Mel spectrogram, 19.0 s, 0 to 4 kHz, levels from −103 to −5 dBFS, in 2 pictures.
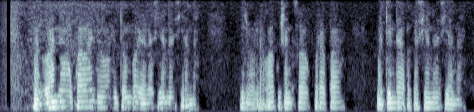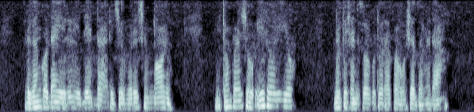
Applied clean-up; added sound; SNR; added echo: none; none; none; none.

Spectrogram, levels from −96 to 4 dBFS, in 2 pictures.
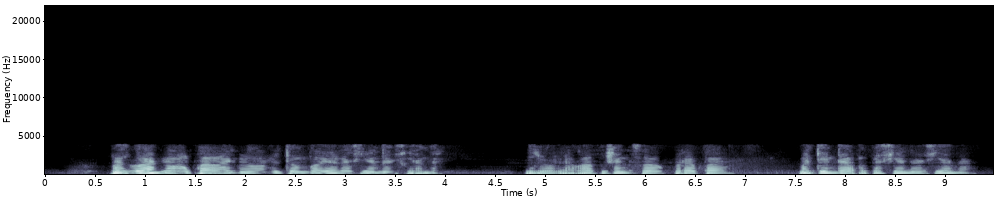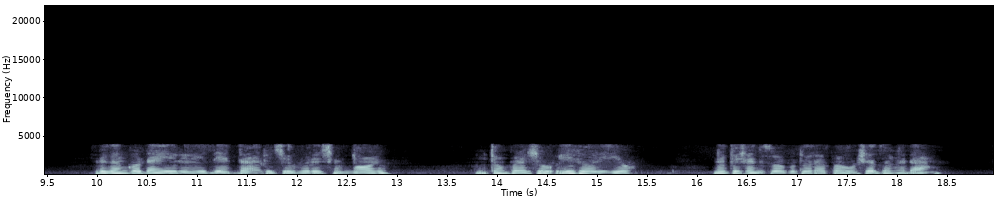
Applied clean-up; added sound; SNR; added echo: neural mask model Resemble Enhance denoiser.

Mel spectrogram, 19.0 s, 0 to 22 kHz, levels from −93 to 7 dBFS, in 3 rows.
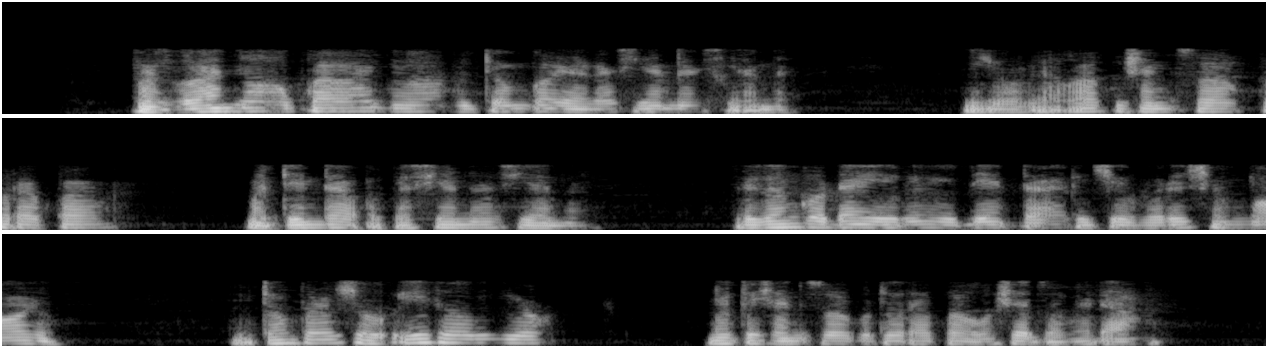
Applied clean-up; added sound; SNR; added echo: neural mask model DeepFilterNet 3.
